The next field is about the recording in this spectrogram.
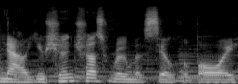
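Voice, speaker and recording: Over clear background music, a man does a put-on character voice. He speaks fairly slowly at a medium pitch. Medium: machinima.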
